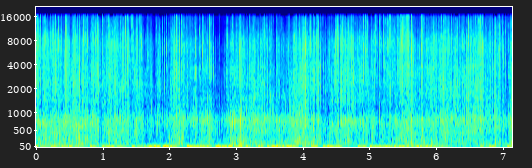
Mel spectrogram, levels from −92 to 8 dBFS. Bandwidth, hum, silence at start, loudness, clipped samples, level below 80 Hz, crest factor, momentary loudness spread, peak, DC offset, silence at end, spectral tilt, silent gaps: 17 kHz; none; 0 s; -32 LUFS; under 0.1%; -42 dBFS; 28 dB; 6 LU; -6 dBFS; under 0.1%; 0 s; -1.5 dB/octave; none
